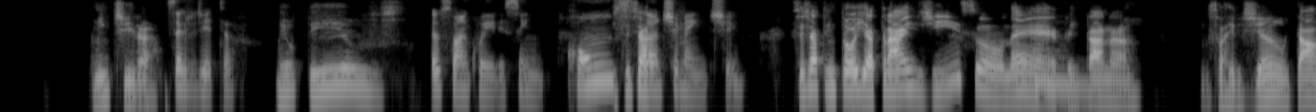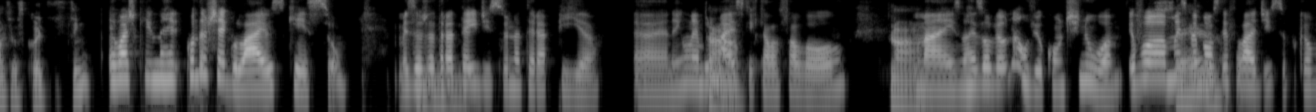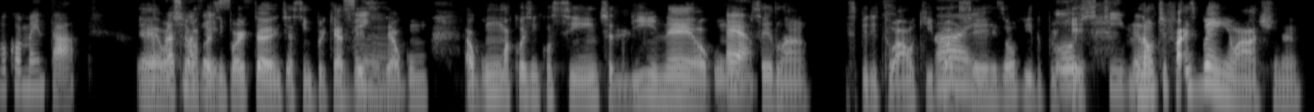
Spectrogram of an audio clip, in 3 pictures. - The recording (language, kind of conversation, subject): Portuguese, unstructured, Qual foi a maior surpresa que o amor lhe trouxe?
- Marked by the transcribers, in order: tapping; other background noise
